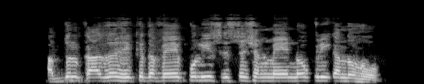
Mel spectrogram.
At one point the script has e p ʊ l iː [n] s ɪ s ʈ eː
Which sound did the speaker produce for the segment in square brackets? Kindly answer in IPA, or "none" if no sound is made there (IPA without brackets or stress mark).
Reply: none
